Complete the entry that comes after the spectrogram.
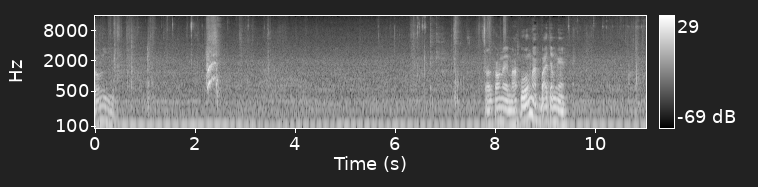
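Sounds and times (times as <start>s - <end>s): zipper on canvas bag: 2.2s - 2.6s.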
